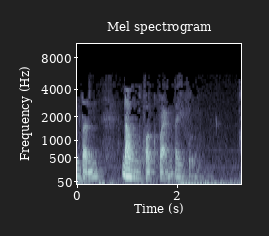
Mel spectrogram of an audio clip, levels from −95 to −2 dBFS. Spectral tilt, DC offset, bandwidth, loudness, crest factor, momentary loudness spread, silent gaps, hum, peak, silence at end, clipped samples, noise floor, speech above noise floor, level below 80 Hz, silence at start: -11.5 dB/octave; under 0.1%; 5.6 kHz; -29 LUFS; 24 dB; 22 LU; none; none; -8 dBFS; 0 s; under 0.1%; -50 dBFS; 20 dB; -54 dBFS; 0 s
